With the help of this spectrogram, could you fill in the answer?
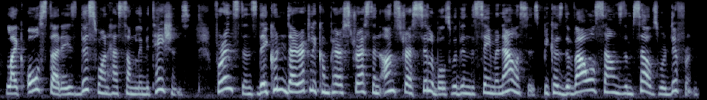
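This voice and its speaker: A woman with a somewhat high voice narrates a science explainer from a script. She lays out research findings in a clear, upbeat way and uses everyday comparisons to make ideas easy to follow. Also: fairly bright tone.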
